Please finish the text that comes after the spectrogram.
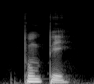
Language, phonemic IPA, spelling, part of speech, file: French, /pɔ̃.pe/, pomper, verb, Fr-pomper.ogg
- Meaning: 1. to pump 2. to copy 3. to grow angrier as time goes on, especially if there are no further reasons to do so 4. to fellate 5. to annoy 6. to make pumped up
